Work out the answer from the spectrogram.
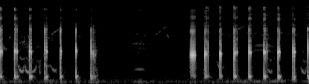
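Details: Female francolin calling to her young. Harsh, buzzy notes repeat about six times a second in two bursts, separated by a brief pause with faint soft chirps.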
